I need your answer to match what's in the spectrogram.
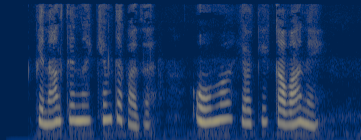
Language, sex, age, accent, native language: Uzbek, female, 25-34, Qashqadaryo, Uzbek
